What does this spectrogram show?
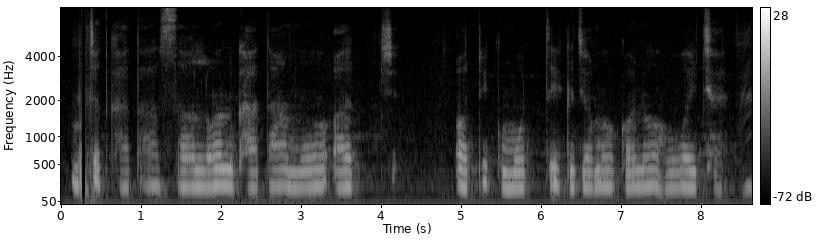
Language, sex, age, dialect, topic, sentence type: Maithili, female, 18-24, Angika, banking, question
